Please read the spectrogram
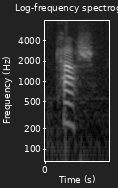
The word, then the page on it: cache: English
